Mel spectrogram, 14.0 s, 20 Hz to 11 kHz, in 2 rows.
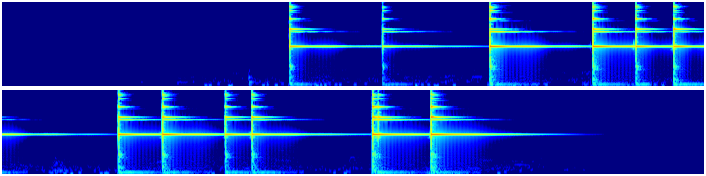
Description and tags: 6-Clinking champagne glass
Clinking champagne glass
champagne, panska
